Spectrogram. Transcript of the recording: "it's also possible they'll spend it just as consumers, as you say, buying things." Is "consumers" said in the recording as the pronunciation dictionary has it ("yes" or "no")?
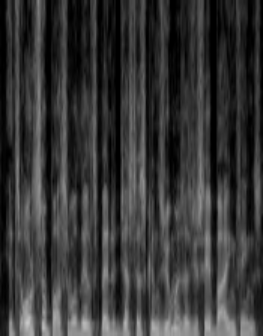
yes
